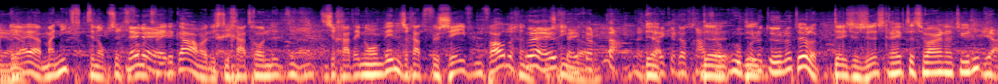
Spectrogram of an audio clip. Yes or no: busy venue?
yes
